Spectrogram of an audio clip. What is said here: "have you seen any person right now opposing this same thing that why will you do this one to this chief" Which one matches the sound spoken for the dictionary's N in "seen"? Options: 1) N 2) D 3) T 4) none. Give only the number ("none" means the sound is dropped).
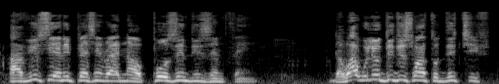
4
